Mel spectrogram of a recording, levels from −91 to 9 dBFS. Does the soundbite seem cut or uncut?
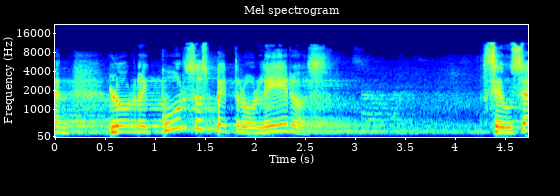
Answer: uncut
